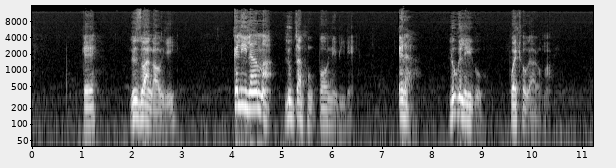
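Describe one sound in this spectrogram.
A middle-aged man speaks with animation, up close.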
